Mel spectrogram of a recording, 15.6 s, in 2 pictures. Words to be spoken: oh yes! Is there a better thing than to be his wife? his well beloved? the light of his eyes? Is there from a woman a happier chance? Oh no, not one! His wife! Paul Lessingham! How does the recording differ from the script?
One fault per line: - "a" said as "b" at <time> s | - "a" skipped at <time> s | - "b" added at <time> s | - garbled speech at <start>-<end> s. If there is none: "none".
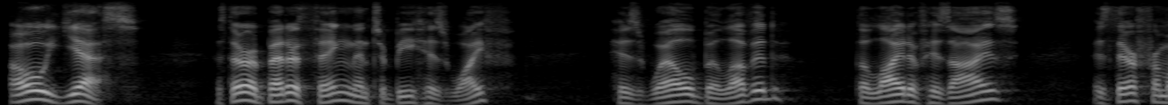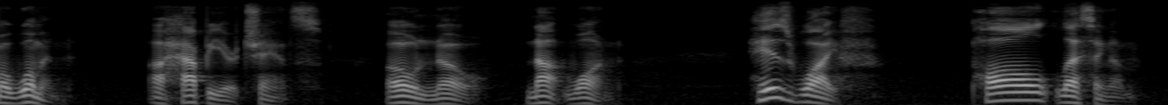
none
